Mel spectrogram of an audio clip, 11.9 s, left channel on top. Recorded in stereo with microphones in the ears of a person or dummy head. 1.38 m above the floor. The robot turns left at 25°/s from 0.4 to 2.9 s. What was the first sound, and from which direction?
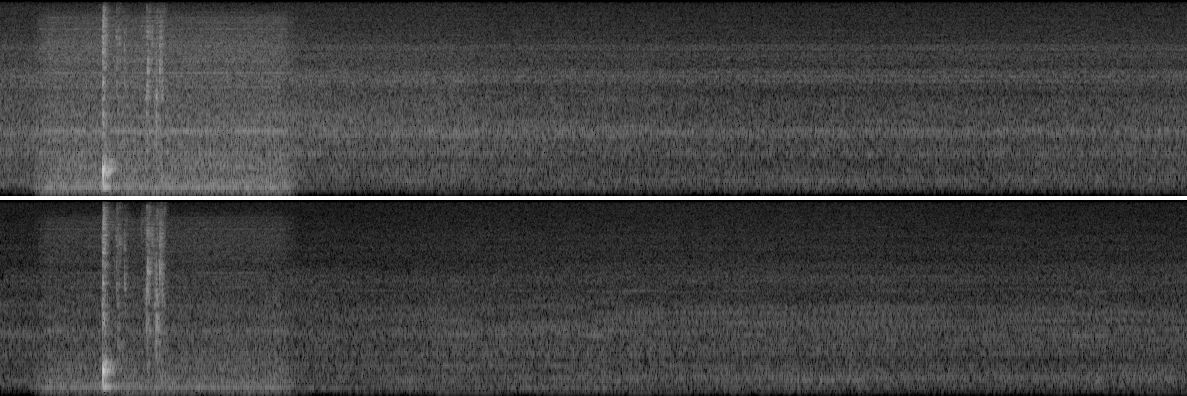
A splash, centre (ahead or behind).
